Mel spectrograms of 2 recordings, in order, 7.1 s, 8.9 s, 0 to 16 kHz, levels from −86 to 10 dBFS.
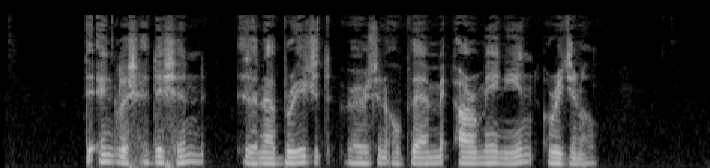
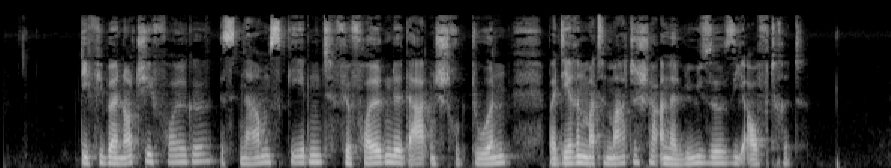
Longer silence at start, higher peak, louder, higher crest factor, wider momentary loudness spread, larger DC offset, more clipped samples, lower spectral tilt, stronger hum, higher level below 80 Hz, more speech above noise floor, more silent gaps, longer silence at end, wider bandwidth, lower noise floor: about the same, 0.85 s vs 0.8 s; about the same, -2 dBFS vs 0 dBFS; second, -21 LUFS vs -18 LUFS; about the same, 20 dB vs 18 dB; about the same, 10 LU vs 10 LU; neither; neither; about the same, -5 dB/octave vs -4 dB/octave; neither; first, -48 dBFS vs -54 dBFS; about the same, 50 dB vs 49 dB; neither; first, 1.15 s vs 0.9 s; about the same, 11.5 kHz vs 11.5 kHz; about the same, -70 dBFS vs -67 dBFS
